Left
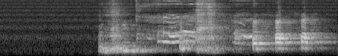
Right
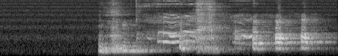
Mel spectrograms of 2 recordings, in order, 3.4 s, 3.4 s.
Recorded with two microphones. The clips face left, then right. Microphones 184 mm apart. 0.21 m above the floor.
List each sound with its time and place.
1.0 s laughter: 15° right (ahead or behind), 1.2 m; by 3.2 s 15° left (ahead or behind), 1.3 m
